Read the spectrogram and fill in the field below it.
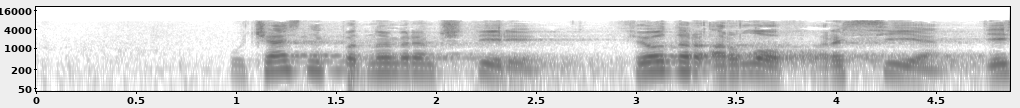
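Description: A young man reads out calmly into a microphone in a large echoing hall.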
